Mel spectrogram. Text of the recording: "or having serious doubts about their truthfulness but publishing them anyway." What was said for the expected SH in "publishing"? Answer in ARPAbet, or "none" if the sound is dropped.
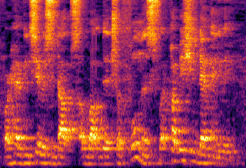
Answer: SH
